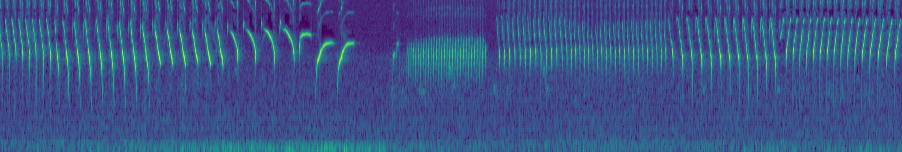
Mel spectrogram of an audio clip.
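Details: Canary training song with a long roll, calling out rivals. A fast trill of down-slurred notes slows into hooked whistles, pauses, then gives a steady buzzy tone followed by a long, even rolling trill.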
